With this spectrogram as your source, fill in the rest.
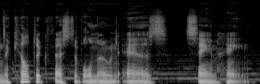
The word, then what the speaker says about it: Samhain: Celtic festival known as Samhain. Now, it's pronounced so in the original dialect, but we're going to call it Samhain from here on as we are English speaking.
